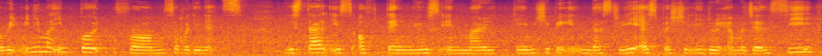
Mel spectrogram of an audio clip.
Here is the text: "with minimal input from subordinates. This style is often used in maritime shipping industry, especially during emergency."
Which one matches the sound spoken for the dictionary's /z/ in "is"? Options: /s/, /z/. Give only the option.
/s/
